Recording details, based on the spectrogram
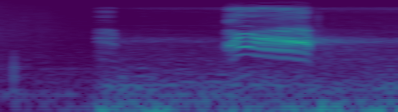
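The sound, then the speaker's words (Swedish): A crow, a red-listed species, gives two harsh caws, a short, softer one followed by a louder, drawn-out rasping call, with no talking and a quiet background. “Paret Birgitta och Dick Berg fick bland annat lyssna på ljudet från en rödlistad art, kråkan.”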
